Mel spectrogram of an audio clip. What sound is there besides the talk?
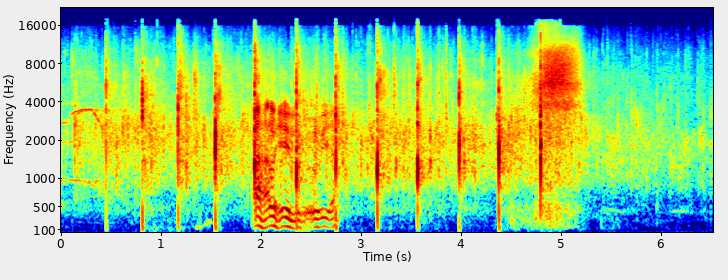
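audience applauding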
